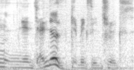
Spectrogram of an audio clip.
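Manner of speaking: extra-sleazy put-on voice, soft. Describing the voice they imagine for an emoji: sleazy Muscle Man voice. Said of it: "in that voice where it's like ... It's like Muscle Man, but make him a little bit more sleazy".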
